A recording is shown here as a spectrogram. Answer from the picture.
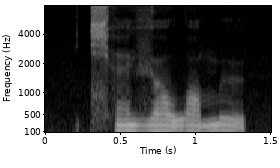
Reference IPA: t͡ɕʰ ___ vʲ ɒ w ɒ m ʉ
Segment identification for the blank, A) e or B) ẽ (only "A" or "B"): B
